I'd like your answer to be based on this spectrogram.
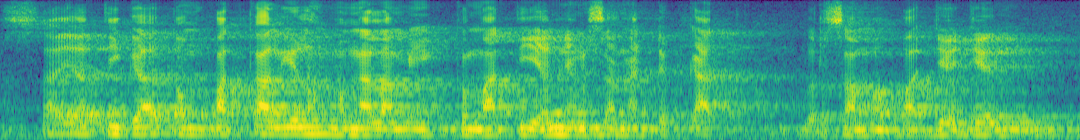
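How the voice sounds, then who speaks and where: A man preaching a sermon to a live audience indoors, telling stories with sharp emphatic rises. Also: mid-range voice, little pitch movement, moderate pace. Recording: echoey hall from far off.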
